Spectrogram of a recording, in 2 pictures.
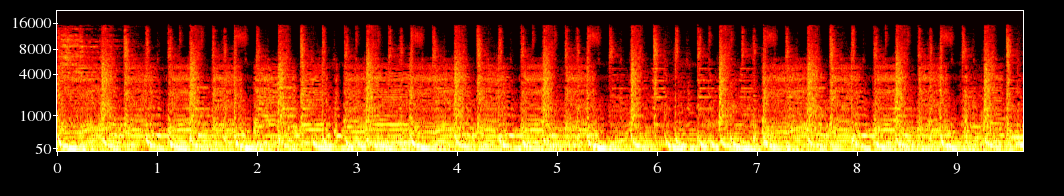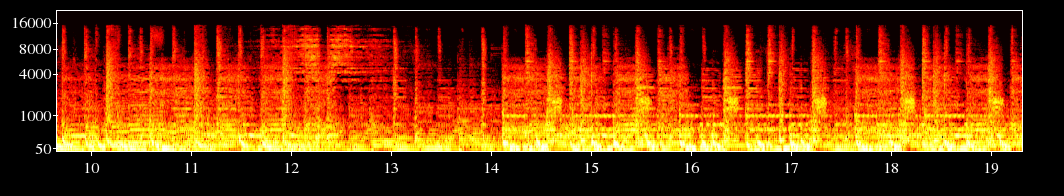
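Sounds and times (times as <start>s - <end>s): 
drum breaks: 0.0s - 19.3s.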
